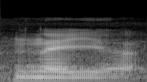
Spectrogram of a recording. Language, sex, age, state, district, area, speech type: Maithili, male, 18-30, Bihar, Supaul, rural, spontaneous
